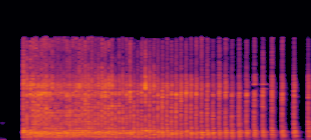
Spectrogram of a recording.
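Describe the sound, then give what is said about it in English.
A prize wheel spins during a game, giving off rapid, loud clicking ticks that gradually slow and spread apart until they become separate, distinct clicks at the end. “Spinning the wheel now.”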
